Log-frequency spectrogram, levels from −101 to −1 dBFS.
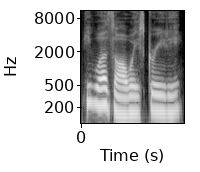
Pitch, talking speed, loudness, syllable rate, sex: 180 Hz, 175 wpm, -17 LUFS, 4.7 syllables/s, female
